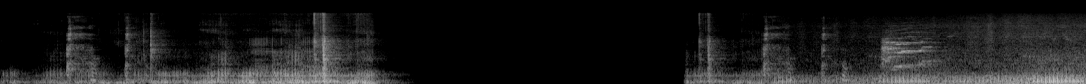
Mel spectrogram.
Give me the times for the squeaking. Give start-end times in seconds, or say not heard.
2.5-3.2, 8.8-9.3.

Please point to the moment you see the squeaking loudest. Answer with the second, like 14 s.
9 s.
